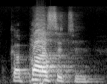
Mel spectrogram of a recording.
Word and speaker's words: capacity: Capacity. The same thing as well. The TY ending word. The Ty ending word also have third syllable from the edge.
